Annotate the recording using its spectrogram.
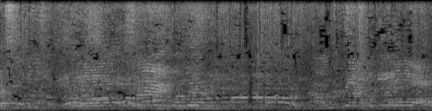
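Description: Several indistinct voices chattering and calling over one another, with no words clear: the voices of people at a football match.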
